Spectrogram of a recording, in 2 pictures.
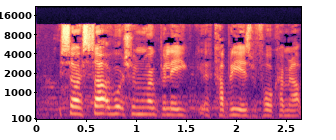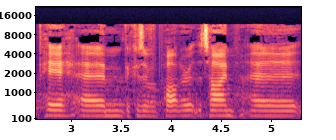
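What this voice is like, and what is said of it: Southern English accent. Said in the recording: “That's not a Salfordian accent. ... it's definitely not a Salfordian accent. ... Ipswich way, so down south.”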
